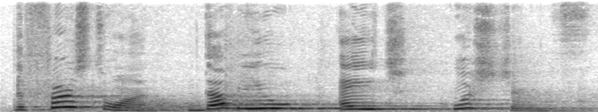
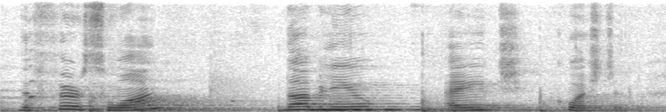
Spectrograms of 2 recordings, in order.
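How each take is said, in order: First: Loud, emphatic lesson heading; announcing a heading. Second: Said in the usual way. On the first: Shown as a demonstration. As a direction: announce it firmly to the class.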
